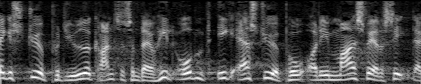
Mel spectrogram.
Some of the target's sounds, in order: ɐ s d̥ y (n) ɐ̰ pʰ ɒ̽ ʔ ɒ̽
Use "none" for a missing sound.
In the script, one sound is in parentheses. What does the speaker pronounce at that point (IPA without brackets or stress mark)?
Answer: none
